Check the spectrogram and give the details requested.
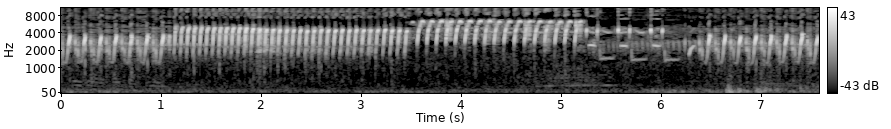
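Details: Canary song of long, very fast, even trills that step from one pitch to a higher one, followed by sharp chips and a brief low thump.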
